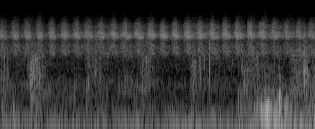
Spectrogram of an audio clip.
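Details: Deep-forest crickets chirp in a bright, rapid, rhythmic trill, roughly five to six evenly spaced pulses per second, running unbroken and fairly clear, with faint low rustles and a brief lower murmur toward the end.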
